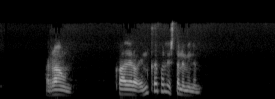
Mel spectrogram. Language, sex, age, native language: Icelandic, male, 40-49, Icelandic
